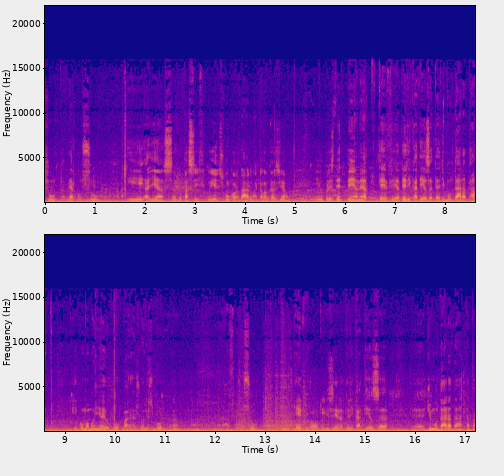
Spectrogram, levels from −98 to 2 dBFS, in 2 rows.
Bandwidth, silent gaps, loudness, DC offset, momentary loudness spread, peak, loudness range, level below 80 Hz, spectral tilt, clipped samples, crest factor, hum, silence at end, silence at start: 14.5 kHz; none; -29 LUFS; under 0.1%; 6 LU; -10 dBFS; 4 LU; -28 dBFS; -6.5 dB/octave; under 0.1%; 16 dB; none; 0 s; 0 s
